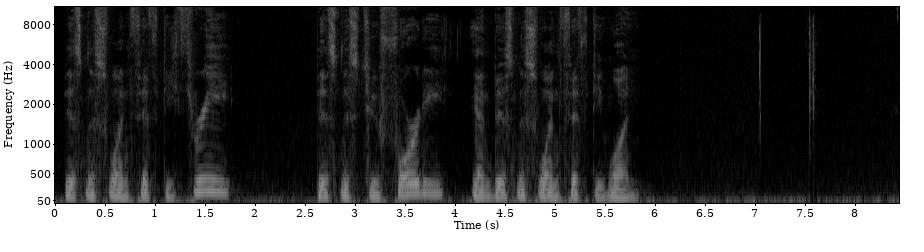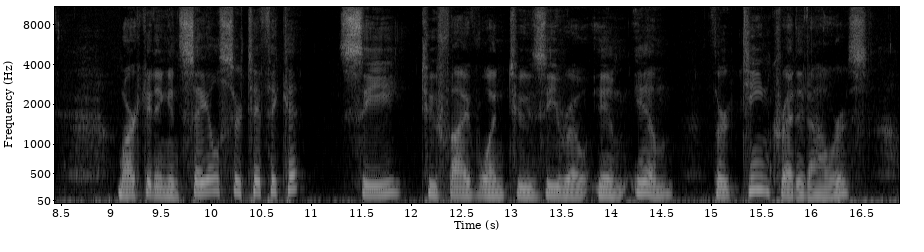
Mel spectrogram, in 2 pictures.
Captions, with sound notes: Business 153, Business 240, and Business 151. [PowerPoint click] Marketing and Sales Certificate, C25120MM, 13 credit hours.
